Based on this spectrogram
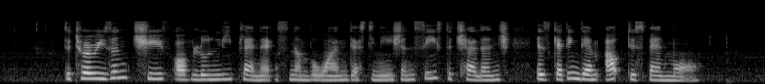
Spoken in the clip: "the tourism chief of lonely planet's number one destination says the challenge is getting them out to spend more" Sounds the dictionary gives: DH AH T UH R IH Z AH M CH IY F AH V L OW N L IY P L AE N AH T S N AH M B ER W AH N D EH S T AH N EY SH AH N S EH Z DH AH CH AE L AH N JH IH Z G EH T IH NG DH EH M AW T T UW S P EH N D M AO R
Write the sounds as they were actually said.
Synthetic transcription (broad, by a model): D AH T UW R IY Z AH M CH IY F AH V L OW N L IY P L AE N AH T S N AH M B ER W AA N D EH S T AH N EY SH AH N S EH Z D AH CH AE L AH N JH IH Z G EH T IH NG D EH M AW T T UW S P EH N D M AO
